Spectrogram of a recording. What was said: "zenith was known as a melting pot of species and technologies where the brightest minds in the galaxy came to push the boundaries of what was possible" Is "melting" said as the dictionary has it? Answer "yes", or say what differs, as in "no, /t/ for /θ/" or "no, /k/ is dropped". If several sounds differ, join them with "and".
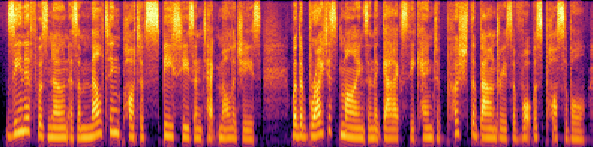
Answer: yes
